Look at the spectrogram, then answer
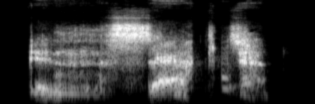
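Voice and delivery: very low, quiet rumbling dragon voice. A dragon speaks one word to the last intruder in its nest, very low, quiet rumble. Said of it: "a voice rumble from the creature, very low, very quiet".

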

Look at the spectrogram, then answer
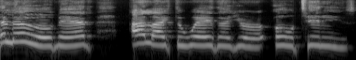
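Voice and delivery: very high-pitched lady voice. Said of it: "Now she sounds like [name]".

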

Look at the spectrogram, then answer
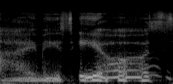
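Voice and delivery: spooky raspy voice. Voicing a spooky line to be played through a gramophone, raspy voice. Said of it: "Raspy voice for you there".

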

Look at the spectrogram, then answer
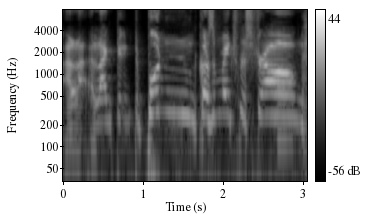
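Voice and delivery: very high-pitched, clumsy put-on caricature voice. Retelling a Jell-O pudding bit: Bill Cosby impression. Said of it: "Bill Cosby, uh, impression of".

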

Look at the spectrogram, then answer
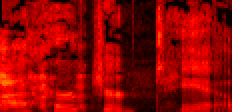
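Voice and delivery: put-on proud country accent, pitched very high. Quoting anonymous Knicks fan 92, proud after snagging a player, in a country accent. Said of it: "he got a country accent all of a sudden".

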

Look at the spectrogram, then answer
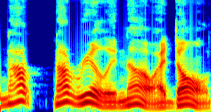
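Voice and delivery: put-on muttered aside, still audible. Retelling a guide offering the group a story, re-enacting own reply muttered under breath. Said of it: "under my breath, but loud enough for everybody to hear".

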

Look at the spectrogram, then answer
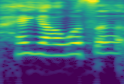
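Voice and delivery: put-on camp Southern accent.

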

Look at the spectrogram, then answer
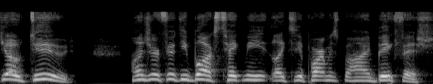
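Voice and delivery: mock shouted call, very high and yelled. Retelling how a man yelled at them and their friends, imitating his yell. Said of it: "He just yelled".

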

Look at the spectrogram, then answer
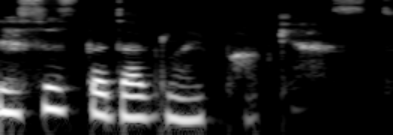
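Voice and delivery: British-sounding. Saying the podcast's intro line while a co-host listens, British-sounding podcast intro. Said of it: "That sounded British".

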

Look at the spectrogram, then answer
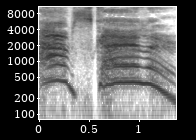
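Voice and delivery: mock annoying voice, very high, slow, loud.

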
